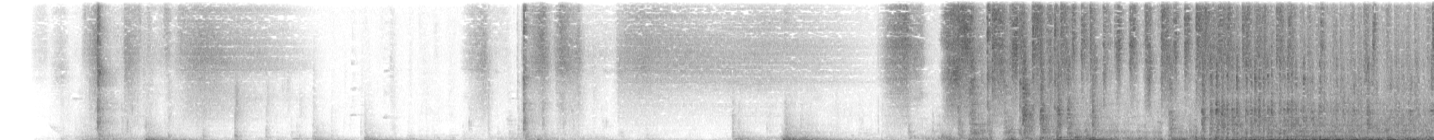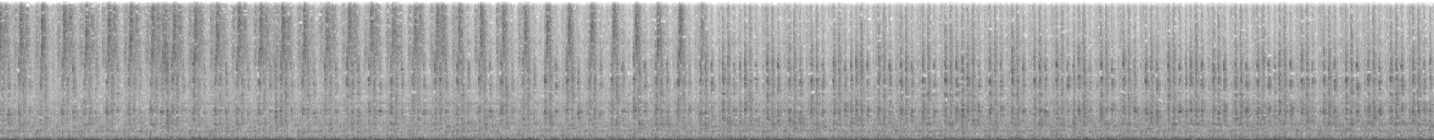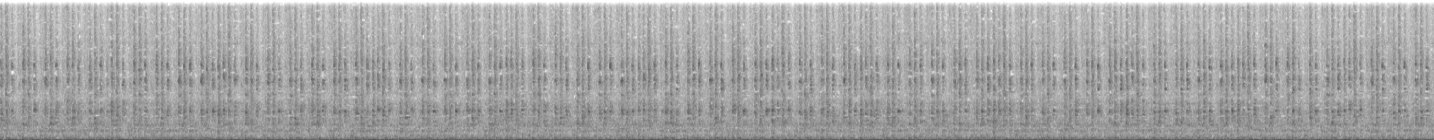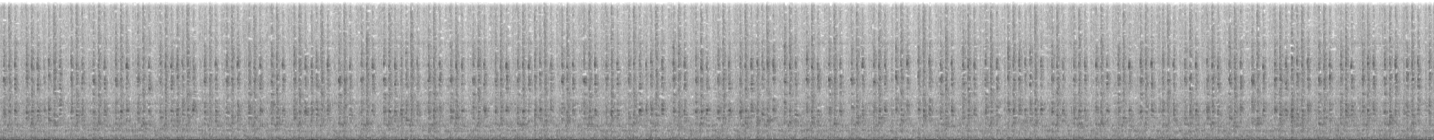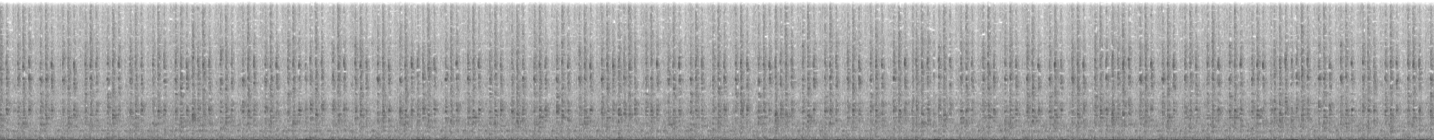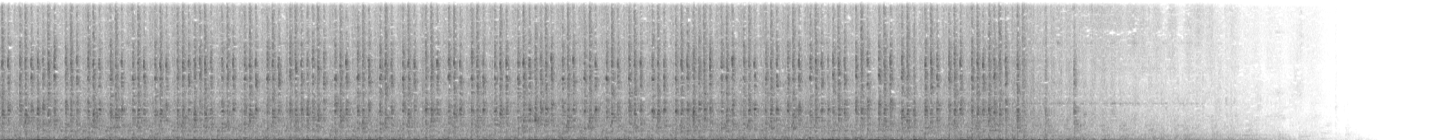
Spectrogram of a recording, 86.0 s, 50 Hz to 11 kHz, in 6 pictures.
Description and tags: Tractor Wallis Cub 1915
Sounds from the engine of a Wallis Cub,
recorded on February, 19th 2015,
at Traktormuseum in Uhldingen at Lake Constance / Germany
Wallis Cub facts:
Year: 1915
Engine: 4 Cylinder, 12919ccm, 44 Horsepower
Weight: 3797kg
(one of only 6 existing machines worldwide)
field-recording, wallis, agriculture, tractor, walliscub, museum, engine, traktormuseum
